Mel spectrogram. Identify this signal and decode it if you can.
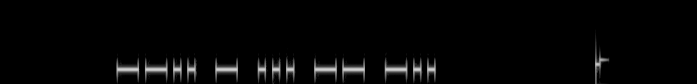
Morse code, heard as a keyed tone, about 17 wpm, 700 Hz. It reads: ZTSMD
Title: Code Groups - 5 Letters - 17wpm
